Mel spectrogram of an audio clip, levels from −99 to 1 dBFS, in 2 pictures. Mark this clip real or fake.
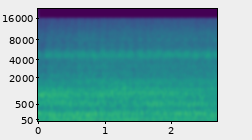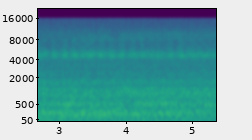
real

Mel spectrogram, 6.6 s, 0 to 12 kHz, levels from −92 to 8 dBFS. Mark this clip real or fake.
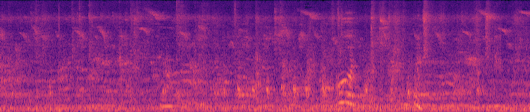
fake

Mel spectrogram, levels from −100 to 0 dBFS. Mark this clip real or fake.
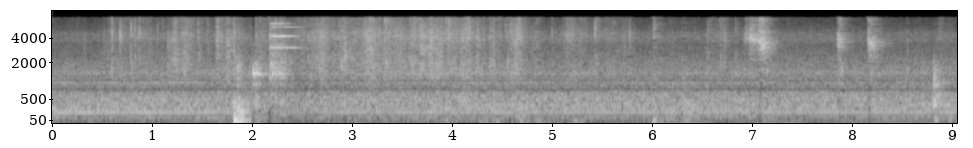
real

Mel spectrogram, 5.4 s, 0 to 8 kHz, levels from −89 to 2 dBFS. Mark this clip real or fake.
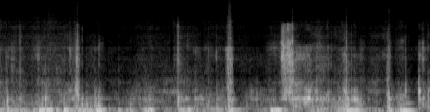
fake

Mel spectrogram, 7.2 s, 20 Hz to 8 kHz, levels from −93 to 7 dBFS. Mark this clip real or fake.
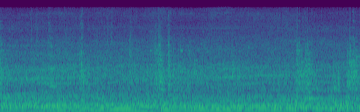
real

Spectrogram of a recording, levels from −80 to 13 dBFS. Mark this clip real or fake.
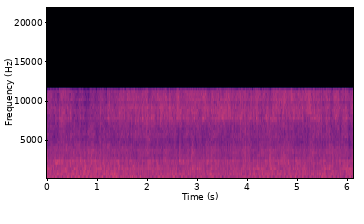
fake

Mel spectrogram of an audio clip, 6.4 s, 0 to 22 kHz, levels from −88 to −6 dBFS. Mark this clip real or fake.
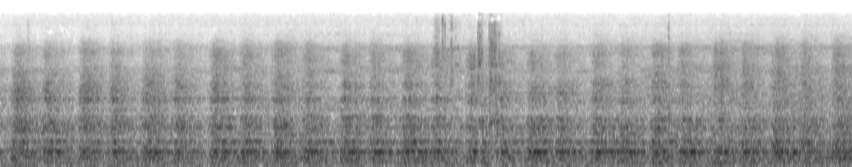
real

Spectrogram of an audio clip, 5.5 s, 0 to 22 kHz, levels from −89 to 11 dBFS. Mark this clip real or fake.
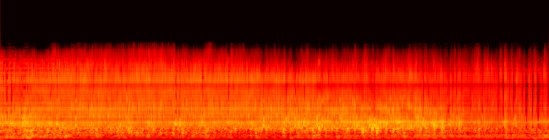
fake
